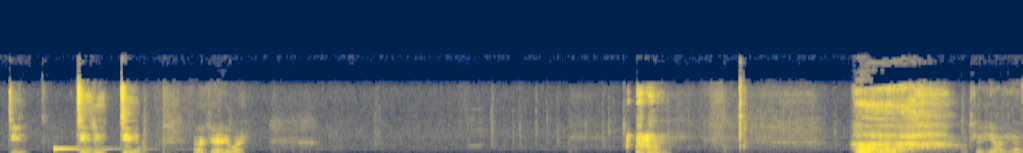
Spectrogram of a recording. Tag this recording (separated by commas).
Speech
